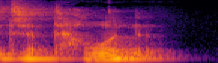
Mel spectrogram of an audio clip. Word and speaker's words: Taron: Äh, wie bitte Taron? Äh, meinen Sie Taron? Ach ja, stimmt, so ja, wird das ja ausgesprochen.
